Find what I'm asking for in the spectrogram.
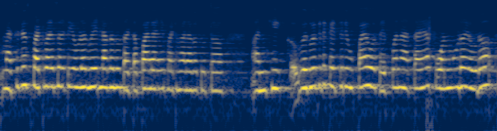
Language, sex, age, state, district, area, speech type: Marathi, female, 18-30, Maharashtra, Amravati, rural, spontaneous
